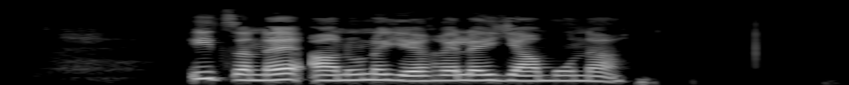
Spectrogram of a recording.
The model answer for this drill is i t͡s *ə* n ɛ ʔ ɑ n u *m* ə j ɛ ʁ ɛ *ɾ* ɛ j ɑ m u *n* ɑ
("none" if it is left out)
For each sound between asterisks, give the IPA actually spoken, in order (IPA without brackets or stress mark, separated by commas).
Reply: ə, n, l, n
